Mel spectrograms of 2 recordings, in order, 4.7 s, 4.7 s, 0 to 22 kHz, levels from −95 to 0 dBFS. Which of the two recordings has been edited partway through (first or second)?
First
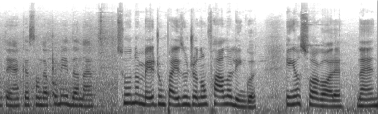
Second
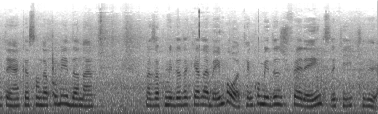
first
